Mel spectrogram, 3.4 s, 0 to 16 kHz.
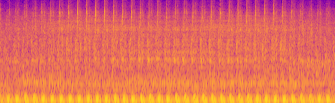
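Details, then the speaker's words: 2022 Royal Enfield Classic 350 (stolen and recovered) at idle before valve adjustment: sharp puffing tap on every firing stroke, knock-like from the bottom end but traced to a blowing exhaust joint, stopped by wrapping it with foam. "I found out I think it's just a blow from this exhaust joint cuz if I wrap this up I can get rid of the bottom end one so that's just a blow from the exhaust"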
